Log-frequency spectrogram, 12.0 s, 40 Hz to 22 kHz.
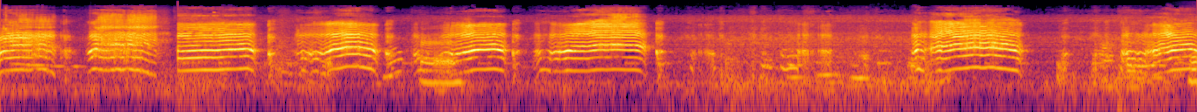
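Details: Loud, high-pitched rhythmic wails with short gasps between, from a newborn boy (8 lb 1 oz, 21 inches) just after an unmedicated natural second birth after about 30 minutes of pushing; a normal vigorous cry.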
